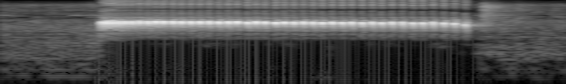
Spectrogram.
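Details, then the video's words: White-necked tepus song played as a lure to encourage birds to sing; a strong, steady high trill of quick regular pulses, about two seconds long, starting abruptly and ending cleanly. "SUARA ASLI TEPUS LEHER PUTIH GACOR"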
